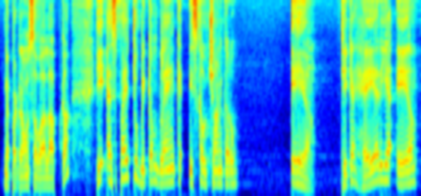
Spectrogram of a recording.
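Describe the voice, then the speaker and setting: Man coaching English grammar. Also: lowish voice. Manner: drilling, questioning students, calls them beta ji. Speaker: English teacher. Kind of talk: exam coaching lesson.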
